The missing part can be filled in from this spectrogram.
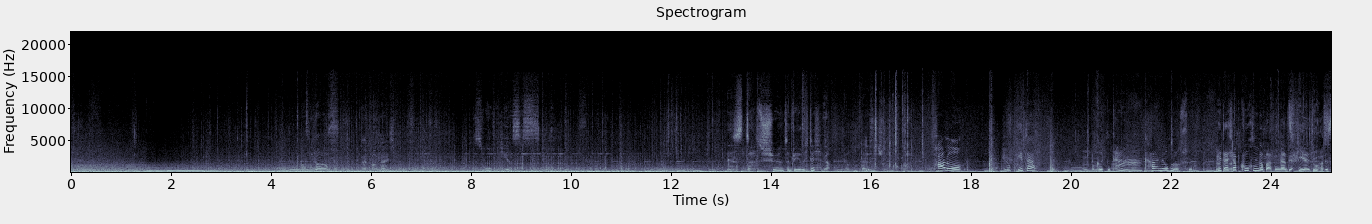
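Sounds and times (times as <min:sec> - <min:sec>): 
car driving along a hilly country road: 0:00.0 - 0:25.1
speech: 0:14.3 - 0:16.7, 0:17.3 - 0:18.0, 0:18.6 - 0:19.6, 0:20.3 - 0:25.1.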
